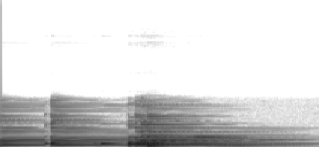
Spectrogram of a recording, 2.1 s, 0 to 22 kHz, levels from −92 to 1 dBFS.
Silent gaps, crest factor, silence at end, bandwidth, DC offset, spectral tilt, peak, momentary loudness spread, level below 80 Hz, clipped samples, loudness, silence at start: none; 18 dB; 0.05 s; 8 kHz; under 0.1%; -3.5 dB/octave; 0 dBFS; 16 LU; -56 dBFS; under 0.1%; -17 LUFS; 0 s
